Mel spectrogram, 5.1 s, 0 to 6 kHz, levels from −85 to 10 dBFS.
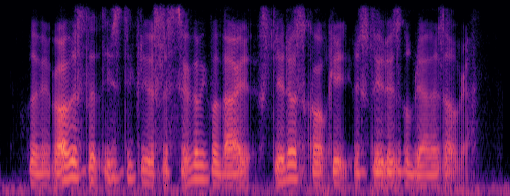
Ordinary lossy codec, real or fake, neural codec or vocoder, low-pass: Opus, 32 kbps; fake; autoencoder, 22.05 kHz, a latent of 192 numbers a frame, VITS, trained on many speakers; 5.4 kHz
